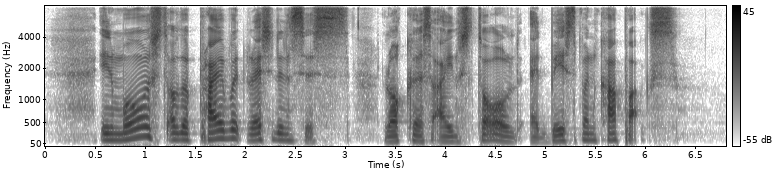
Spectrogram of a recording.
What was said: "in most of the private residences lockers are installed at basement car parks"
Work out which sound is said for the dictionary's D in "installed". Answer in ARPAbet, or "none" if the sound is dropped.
D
